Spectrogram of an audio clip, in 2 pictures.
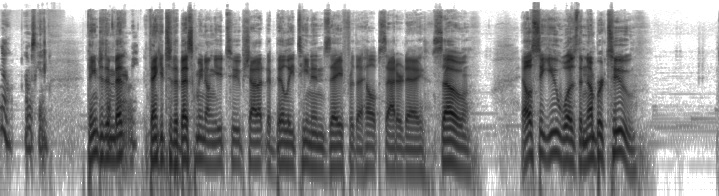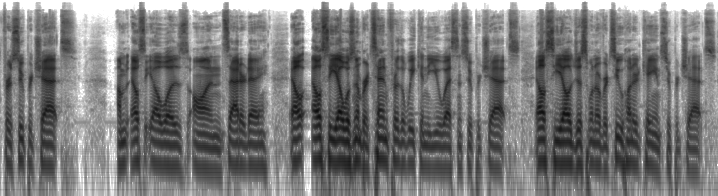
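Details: Adult male speaker; Normal conversational speech.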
